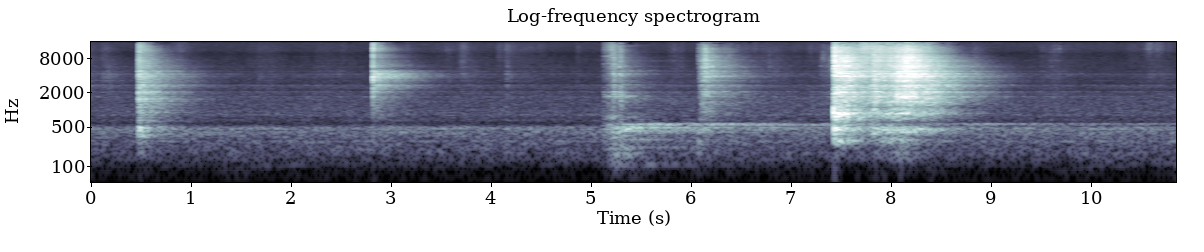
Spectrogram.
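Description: Two sharp knocks echoing in a garage, then a louder, drawn-out clatter about seven and a half seconds in.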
